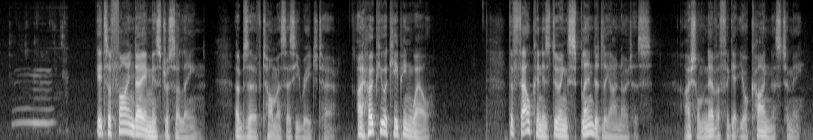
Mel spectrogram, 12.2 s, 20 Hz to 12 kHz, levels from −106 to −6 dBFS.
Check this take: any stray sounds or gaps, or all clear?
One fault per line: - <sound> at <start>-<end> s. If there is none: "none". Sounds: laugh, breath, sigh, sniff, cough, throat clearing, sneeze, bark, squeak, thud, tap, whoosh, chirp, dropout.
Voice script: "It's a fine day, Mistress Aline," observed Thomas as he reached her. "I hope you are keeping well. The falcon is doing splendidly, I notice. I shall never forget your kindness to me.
- sigh at 0.1-1.0 s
